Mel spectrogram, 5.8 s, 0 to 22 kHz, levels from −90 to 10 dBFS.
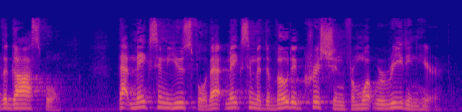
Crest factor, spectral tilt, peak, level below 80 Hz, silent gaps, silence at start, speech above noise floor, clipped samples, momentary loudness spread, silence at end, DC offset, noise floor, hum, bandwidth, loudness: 20 dB; -4 dB/octave; -12 dBFS; -72 dBFS; none; 0 s; 32 dB; under 0.1%; 13 LU; 0.3 s; under 0.1%; -63 dBFS; none; 11.5 kHz; -31 LUFS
